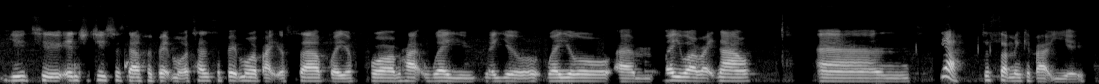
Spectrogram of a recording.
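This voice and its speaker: A woman's voice: low-pitched, fairly even intonation, normal speed, lo-fi sound. A woman hosting a podcast from London, chatting loosely with frequent ums and restarts. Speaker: podcast host. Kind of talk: casual conversational interviewing.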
